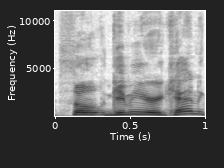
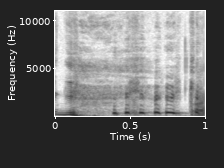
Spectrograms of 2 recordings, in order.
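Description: First: Said in the usual way. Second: Laughing through the line. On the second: Real, not acted. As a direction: repeat it while laughing.

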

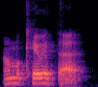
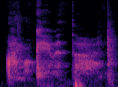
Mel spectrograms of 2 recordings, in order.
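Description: First: Said in the usual way. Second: Whispered repeat, no voice; whispering. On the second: Shown as a demonstration. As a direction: breathe it without voice.

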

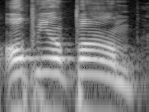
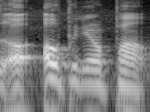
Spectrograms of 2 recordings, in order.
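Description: First: High, loud sergeant command; raised-voice repeat of an order; shouted order. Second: Said in the usual way. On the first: Retold or imitated. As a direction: demand it forcefully, acted out.

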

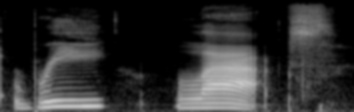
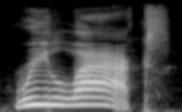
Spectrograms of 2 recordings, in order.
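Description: First: Soothing relax. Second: Higher and louder, a pushy command to relax; raised relax. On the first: Vlogger soothing panicking viewers, slow and gentle. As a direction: ease it out gently, as if to calm them. Mock soothing after the rant. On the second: Vlogger ordering panicking viewers to relax, loud and high. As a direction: bark it up high. Urging panicking people to calm. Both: Acted.

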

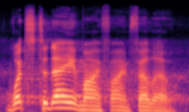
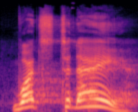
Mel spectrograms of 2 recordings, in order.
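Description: First: Hammed-up British Scrooge; British accent as Scrooge. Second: Put-on high, slow British accent as Scrooge; Muppet Scrooge British accent. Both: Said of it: "Oh no, my accent".

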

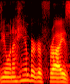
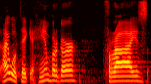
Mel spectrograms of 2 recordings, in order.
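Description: First: Said in the usual way. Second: Higher-pitched British English with rolled R's. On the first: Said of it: "it was a young lady". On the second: Retold or imitated. Newcomer ordering at Hardee's, in British English with rolled R's. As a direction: roll the R's in hamburger and fries, British-style. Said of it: "rolling my R's".

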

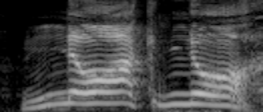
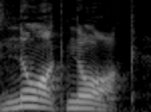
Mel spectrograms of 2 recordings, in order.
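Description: First: Loud, high, hammed-up Boston accent; terrible Boston accent. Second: Toned-down mock Boston accent at normal volume; bad Boston accent. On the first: Cop telling a knock-knock joke, terrible loud Boston accent. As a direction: belt it out in an exaggerated Boston drawl. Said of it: "warning, here comes terrible Boston accent". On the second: Retelling the cop's knock-knock joke, mild bad Boston accent. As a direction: do a lighter, badly faked Boston accent. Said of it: "doing a bad impression of someone doing a bad".

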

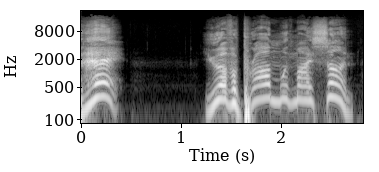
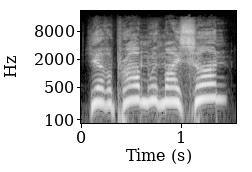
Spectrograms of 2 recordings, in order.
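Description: First: High, loud repeated challenge; shouting again. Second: High, loud Italian-American challenge; Italian dad voice. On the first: Dad shouts the threat again at the attacker. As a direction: yell it over again, harder. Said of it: "my dad shouts it again". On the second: Dad threatens the attacker in an Italian accent. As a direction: confront him like a mafia dad. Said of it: "in the Italian voice". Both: Retold or imitated.

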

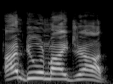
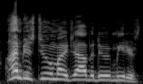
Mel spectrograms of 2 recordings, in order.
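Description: First: High, loud, slow mock whine; mock meter maid. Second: High mock whine; mock meter maid. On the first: Meter maid defending herself, high slow mock whine. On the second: Meter maid defending herself, high mock whine. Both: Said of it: "kinda like being a meter maid".

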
